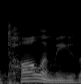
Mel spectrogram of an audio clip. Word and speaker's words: Ptolemies: And I've heard of the Ptolemies, but I really didn't know what that was all about. I didn't know their name was spelled with a P. P is silent at the beginning.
